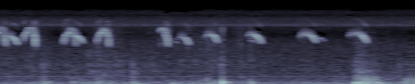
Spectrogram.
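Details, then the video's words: Day-old chicken chicks in an incubator chirping: a quick run of high, arched peeps at the start, then single descending chirps spaced about half a second apart, with soft thumps and a low hum. "Chicks Chirping Sounds - Baby Chicken Sounds"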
